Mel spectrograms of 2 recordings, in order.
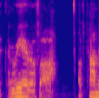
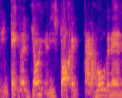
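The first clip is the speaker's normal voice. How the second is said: put-on strained politician voice, higher and louder; 7 semitones higher, 4 dB louder than usual. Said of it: "that's my R F K impression".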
